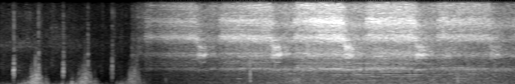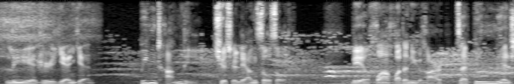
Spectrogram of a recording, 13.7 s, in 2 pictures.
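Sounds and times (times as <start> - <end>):
runners' footsteps crunching on a path in Olympic Forest Park: 0.0 - 2.3
insects droning: 1.8 - 8.2
speech: 7.0 - 8.2, 8.8 - 10.9, 11.6 - 13.7.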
